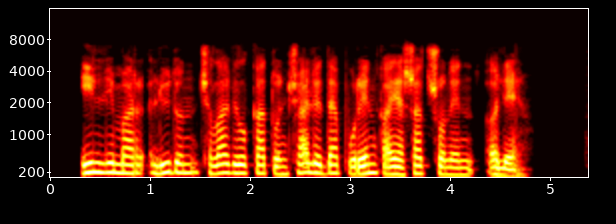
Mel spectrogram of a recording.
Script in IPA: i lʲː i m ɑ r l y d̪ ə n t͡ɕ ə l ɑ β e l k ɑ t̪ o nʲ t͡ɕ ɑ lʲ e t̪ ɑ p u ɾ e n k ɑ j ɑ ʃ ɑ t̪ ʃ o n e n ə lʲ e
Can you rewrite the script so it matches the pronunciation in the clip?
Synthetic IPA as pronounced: i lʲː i m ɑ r l y d̪ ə n t͡ɕ ə l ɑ β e l k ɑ t̪ o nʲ t͡ɕ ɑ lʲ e d̪ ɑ p u ɾ e n k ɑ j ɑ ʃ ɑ t̪ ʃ o n e n ə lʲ e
